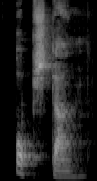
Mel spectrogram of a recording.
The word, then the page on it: opstaan: /'ɔp.stan/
